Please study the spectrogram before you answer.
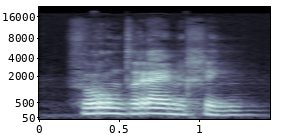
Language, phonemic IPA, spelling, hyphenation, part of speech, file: Dutch, /vər.ɔntˈrɛi̯.nə.ɣɪŋ/, verontreiniging, ver‧ont‧rei‧ni‧ging, noun, Nl-verontreiniging.ogg
- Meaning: pollution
